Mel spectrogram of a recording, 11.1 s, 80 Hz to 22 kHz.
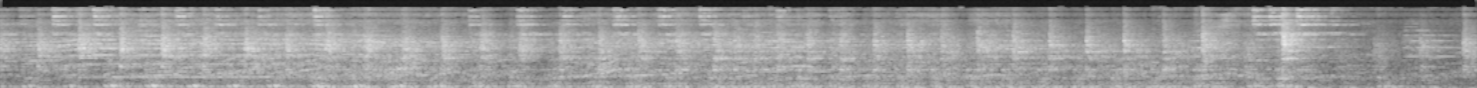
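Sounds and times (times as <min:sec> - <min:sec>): nadaswaram gliding melody: 0:00.0 - 0:11.0
percussion strikes: 0:00.0 - 0:11.0.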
